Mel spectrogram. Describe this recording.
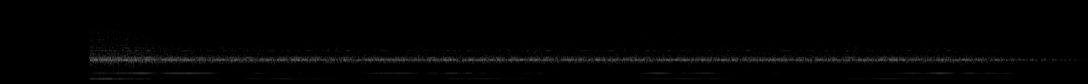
A small drone, or small robot, flying. Synthesized with VCV rack.
Flight, Robot, Synthetic, Engine, Drone, Flying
